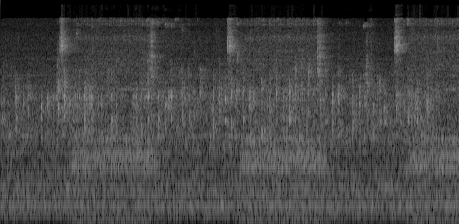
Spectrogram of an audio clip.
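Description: Liquid flushes through airbrush equipment during cleaning between primer coats, a steady continuous wash of water-like rushing with faint bubbling, close and constant throughout.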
